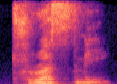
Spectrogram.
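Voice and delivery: ordinary talk, nothing marked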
